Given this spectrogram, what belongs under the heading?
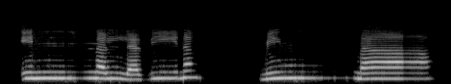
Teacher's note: जब भी हम नून मुशद्दद और मीम मुशद्दद को प्रोनाउंस करेंगे तो उनको पढ़ते हुए हमेशा गुन्ना किया जाएगा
